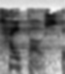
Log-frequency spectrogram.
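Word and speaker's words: typos (τύπος): It's the word, it's spelled this way, you'll recognize it, T-Y-P-O-S. You see it? It's in the Greek, it sounds this way, typos. But it is the word, you would look at it just and look at typos.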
